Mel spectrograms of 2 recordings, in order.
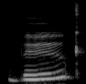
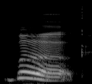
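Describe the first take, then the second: First: The vowel is a long oo sound. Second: The vowel is a short uh sound. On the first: The speaker calls it wrong. "That doesn't sound right" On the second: The speaker calls it right. "let's try the uh sound"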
